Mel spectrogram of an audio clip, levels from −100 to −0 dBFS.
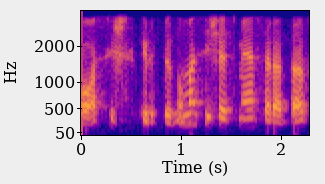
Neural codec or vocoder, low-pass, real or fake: none; 3.6 kHz; real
